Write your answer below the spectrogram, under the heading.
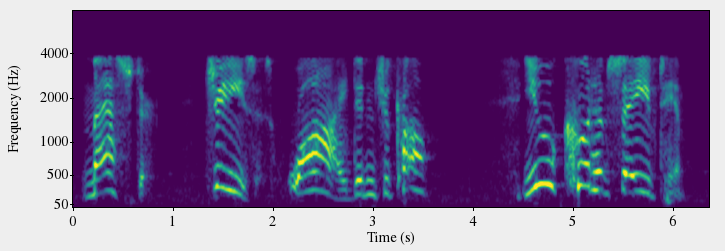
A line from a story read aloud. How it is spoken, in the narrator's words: Mary is in tears, pleading with Him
